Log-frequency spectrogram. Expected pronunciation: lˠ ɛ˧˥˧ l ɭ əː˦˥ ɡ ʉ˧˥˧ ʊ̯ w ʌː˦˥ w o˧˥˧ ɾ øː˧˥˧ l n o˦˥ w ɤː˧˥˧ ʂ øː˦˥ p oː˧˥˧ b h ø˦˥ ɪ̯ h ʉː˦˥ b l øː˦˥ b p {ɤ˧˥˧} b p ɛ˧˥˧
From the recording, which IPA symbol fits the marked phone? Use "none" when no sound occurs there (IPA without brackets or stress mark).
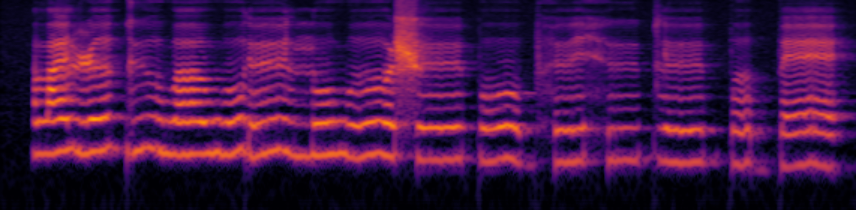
ɤ˧˥˧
